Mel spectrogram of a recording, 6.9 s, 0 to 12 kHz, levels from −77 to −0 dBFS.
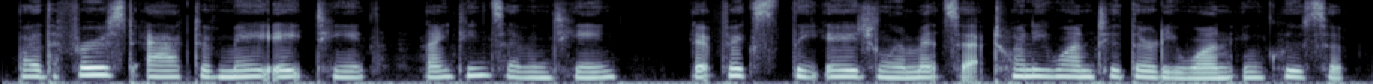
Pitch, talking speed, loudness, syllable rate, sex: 210 Hz, 185 wpm, -20 LUFS, 6.0 syllables/s, female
